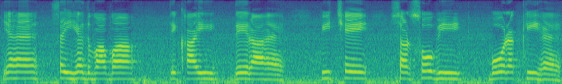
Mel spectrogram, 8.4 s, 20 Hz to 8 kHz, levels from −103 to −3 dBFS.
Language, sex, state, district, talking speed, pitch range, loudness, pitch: Hindi, female, Haryana, Jhajjar, 90 wpm, 210-225 Hz, -16 LUFS, 215 Hz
